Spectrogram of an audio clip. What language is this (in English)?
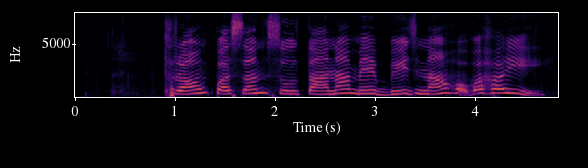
Magahi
